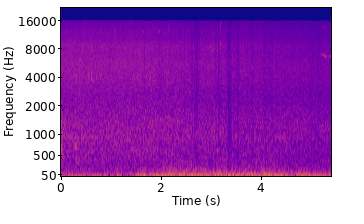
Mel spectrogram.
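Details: Strong gusting wind roars against the microphone with a deep low rumble, and no animal calls can be picked out.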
